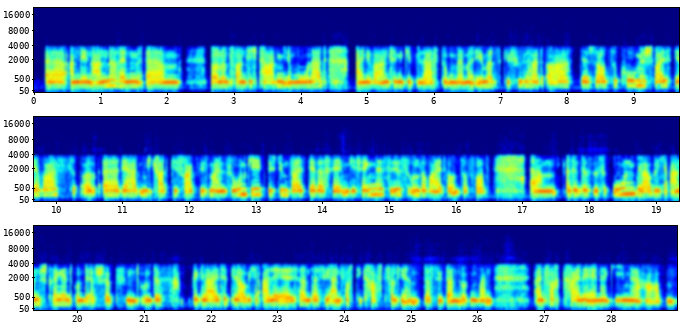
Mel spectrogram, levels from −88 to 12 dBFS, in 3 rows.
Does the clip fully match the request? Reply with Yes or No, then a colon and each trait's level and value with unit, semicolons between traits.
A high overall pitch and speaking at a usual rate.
Yes: very high, 345 Hz; average, 165 wpm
